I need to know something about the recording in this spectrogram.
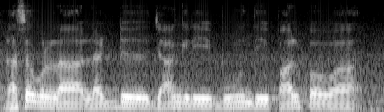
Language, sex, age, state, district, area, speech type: Tamil, male, 45-60, Tamil Nadu, Tiruvannamalai, rural, spontaneous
